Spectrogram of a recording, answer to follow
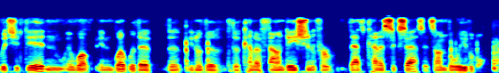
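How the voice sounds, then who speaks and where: A man in a normal speaking voice, fairly low in pitch, talks at a fairly quick pace with fairly even intonation. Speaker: radio host. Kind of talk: casual banter between co-hosts and interview.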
